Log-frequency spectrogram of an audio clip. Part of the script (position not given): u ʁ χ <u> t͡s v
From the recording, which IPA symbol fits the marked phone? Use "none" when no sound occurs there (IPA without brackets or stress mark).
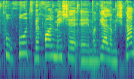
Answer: u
